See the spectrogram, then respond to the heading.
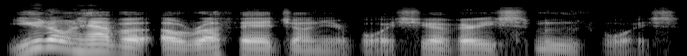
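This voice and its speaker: A man in his fifties hosting a casual chat interview, talking in a halting, rambling way with repeated words. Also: lowish voice, sing-song, gravelly, dry recording, muffled recording. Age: 50s. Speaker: interview show host.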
